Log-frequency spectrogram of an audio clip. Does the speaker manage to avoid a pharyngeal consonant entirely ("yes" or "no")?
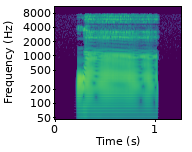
yes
